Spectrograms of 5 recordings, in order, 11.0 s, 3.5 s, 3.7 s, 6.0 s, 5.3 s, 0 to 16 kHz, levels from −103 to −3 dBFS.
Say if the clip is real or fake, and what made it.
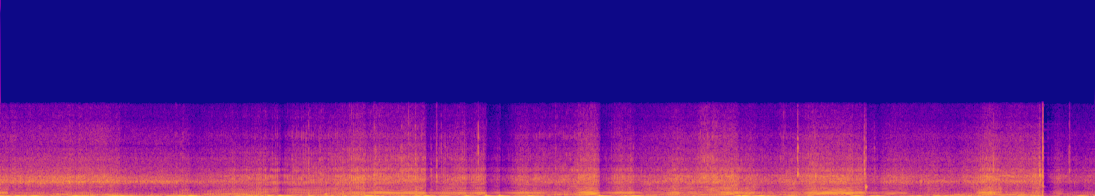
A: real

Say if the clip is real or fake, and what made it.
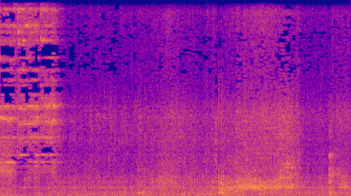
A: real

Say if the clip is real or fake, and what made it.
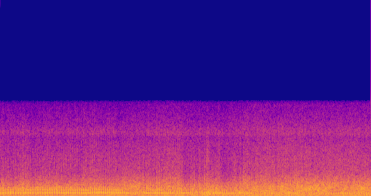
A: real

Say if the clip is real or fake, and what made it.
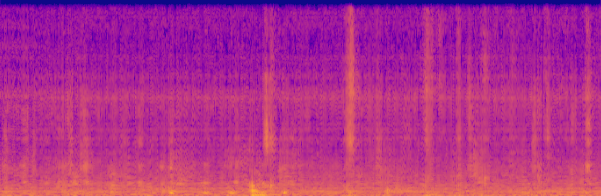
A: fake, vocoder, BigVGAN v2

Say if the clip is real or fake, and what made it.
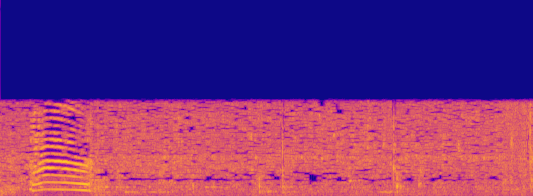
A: real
